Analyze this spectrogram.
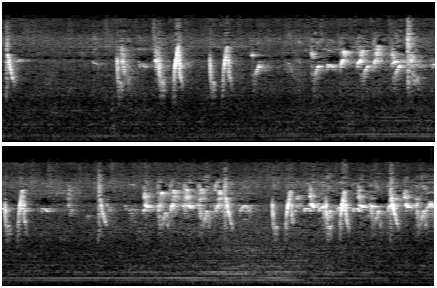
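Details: Bar-winged prinia, played to lure birds: scattered thin, high chirps building into a busy, continuous run of rapid twittering notes toward the end.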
